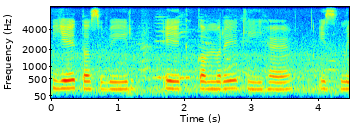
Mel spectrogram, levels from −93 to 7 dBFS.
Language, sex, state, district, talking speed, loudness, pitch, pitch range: Hindi, female, Haryana, Jhajjar, 95 wpm, -18 LUFS, 205 Hz, 195-215 Hz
